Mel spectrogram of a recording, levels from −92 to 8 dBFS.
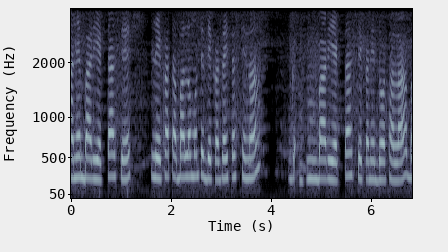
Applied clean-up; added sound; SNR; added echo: none; none; none; none.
